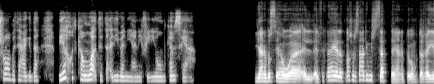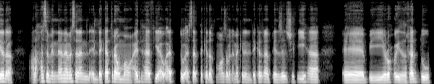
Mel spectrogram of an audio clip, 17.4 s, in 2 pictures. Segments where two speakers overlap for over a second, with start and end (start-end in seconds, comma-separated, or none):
none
